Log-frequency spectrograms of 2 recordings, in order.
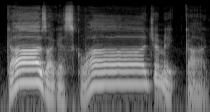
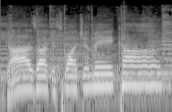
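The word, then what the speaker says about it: Gaa-zagaskwaajimekaag: Gazagasqua, Jamaica. So I wrote a song about Leech Lake, how to say it in a jib way. Gazagasqua, Jamaica, Gazagasqua, Jamaica.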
